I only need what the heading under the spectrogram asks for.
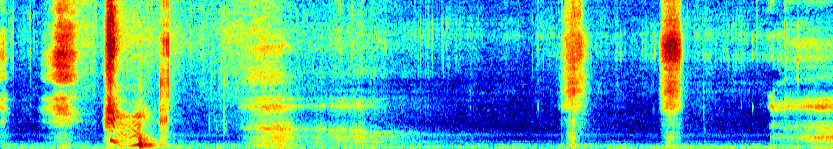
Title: trying to hold back allergy sneezing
